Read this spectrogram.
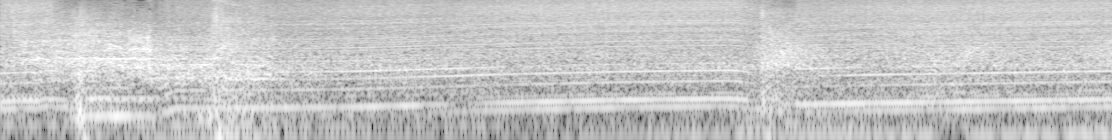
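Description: Tyres screech on wet pavement.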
